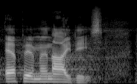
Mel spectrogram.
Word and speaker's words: Epimenides: He's quoting Epimenides. It's five syllables, Epimenides.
